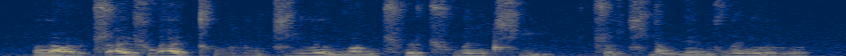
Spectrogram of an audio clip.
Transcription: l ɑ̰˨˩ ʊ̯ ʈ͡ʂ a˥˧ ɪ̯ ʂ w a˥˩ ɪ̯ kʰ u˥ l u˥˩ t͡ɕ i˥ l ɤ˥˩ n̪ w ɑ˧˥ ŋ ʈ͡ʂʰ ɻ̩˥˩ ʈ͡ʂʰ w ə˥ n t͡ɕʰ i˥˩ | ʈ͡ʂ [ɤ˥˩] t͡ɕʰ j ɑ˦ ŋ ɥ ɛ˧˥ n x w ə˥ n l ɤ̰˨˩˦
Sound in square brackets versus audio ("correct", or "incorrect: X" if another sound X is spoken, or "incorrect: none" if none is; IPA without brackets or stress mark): incorrect: ɤ̰˨˩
